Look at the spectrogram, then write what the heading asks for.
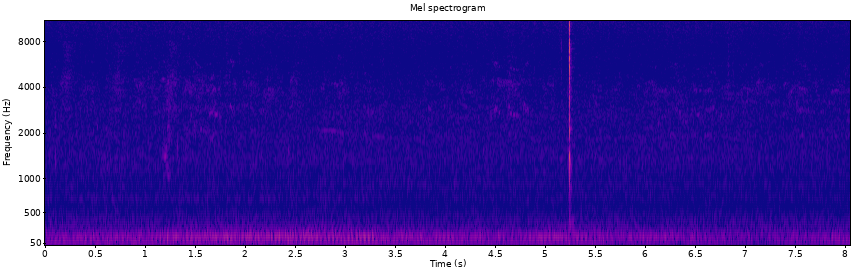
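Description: Faint, scattered short bird chirps over a steady low hum, with one sharp click a little past the middle.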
